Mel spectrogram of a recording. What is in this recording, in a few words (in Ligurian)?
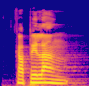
"capelan", dialettu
